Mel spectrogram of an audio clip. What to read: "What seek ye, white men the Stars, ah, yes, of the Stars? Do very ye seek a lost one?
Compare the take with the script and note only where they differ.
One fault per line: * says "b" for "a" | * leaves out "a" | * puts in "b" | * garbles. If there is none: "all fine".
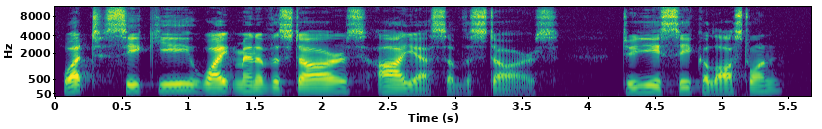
* puts in "of"
* leaves out "very"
